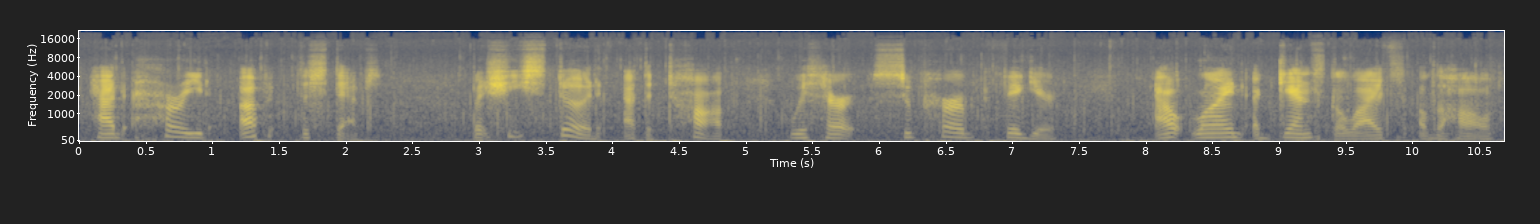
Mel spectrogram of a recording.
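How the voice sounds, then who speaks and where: A man narrating a classic story as an audiobook, measured and expressive. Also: medium pitch, slight background noise, poor audio.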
